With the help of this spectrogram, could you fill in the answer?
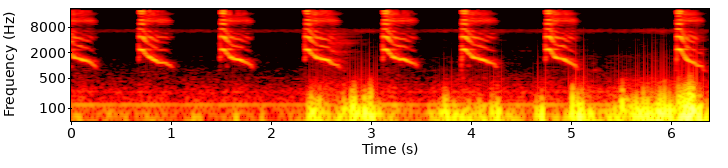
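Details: Eight quick descending squeaks from a squirrel, each a bright high note sliding down sharply, spaced a little under a second apart, with a deep rumble growing louder partway through.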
